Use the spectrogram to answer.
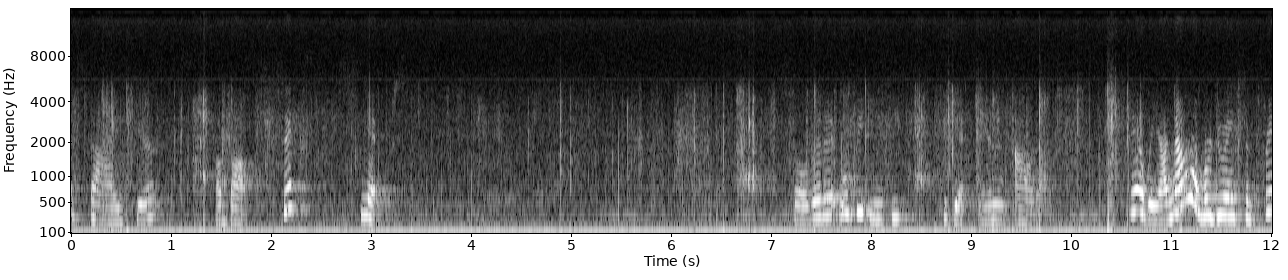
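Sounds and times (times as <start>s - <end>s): scissors snipping paper: 0.0s - 2.1s, 3.9s - 11.0s
low electrical hum: 0.0s - 12.0s.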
